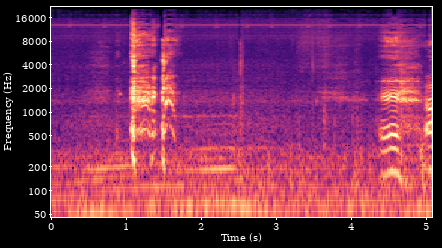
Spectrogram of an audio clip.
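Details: Adult man, possibly asthmatic, with an ongoing cough: two harsh, voiced coughs, then another cough burst, over steady traffic-like rumble; recurring cough.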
